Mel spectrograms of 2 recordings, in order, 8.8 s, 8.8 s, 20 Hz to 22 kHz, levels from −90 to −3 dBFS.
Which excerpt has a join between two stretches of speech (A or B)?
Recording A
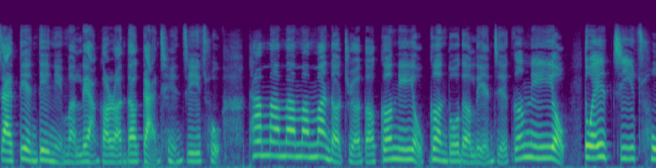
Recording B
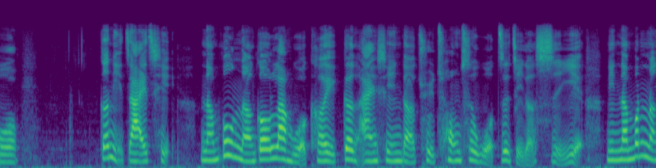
A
